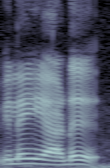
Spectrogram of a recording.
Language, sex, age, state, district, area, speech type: Tamil, female, 60+, Tamil Nadu, Tiruvarur, urban, read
